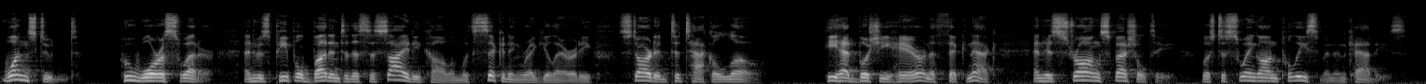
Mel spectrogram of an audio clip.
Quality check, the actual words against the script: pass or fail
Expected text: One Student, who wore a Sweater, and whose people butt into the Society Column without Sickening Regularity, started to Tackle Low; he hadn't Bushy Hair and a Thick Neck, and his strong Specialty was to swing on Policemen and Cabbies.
fail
